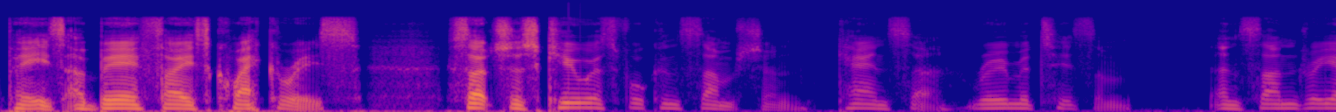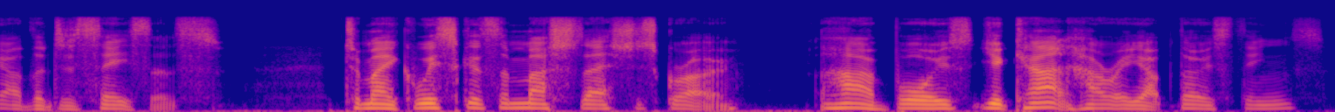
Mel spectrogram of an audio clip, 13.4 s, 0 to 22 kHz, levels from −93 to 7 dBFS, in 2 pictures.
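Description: Speech with zipper noise, heard three times when the level moves in coarse 3 dB steps with no smoothing between them. From 2.69 to 3.07 s it drops about 20 dB, ticking at around fifteen steps a second. From 6.60 to 6.97 s it comes back up by about the same amount at a similar rate. From 11.98 to 13.28 s it drops about 10 dB more slowly, around three clicks a second.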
